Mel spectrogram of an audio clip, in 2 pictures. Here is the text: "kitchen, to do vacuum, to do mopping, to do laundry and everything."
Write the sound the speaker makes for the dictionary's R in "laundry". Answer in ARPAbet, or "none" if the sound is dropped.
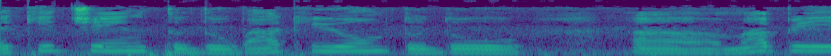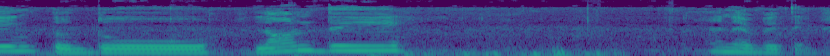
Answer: none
